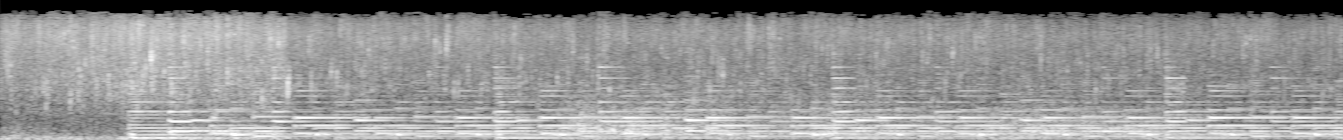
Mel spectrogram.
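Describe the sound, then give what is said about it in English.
Steady, hissing rain pours throughout, first alone for a moment, then continuing beneath gentle sustained instrumental music that enters and carries on over the downpour. “Well, let's finish off this good news with a little bit of rain.”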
